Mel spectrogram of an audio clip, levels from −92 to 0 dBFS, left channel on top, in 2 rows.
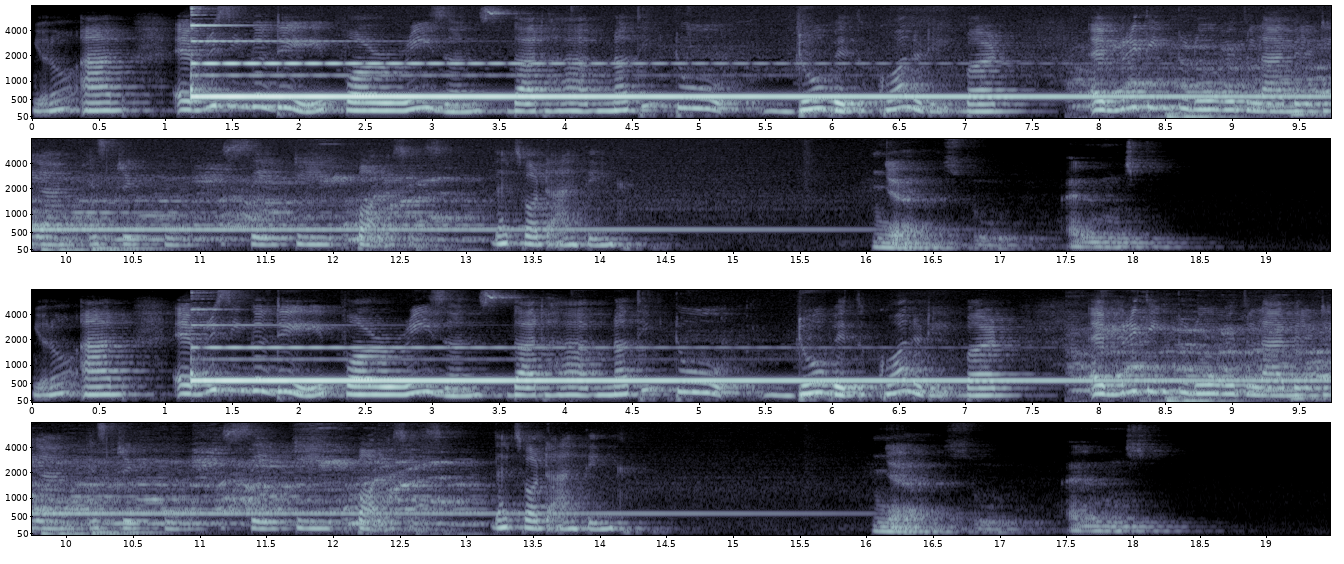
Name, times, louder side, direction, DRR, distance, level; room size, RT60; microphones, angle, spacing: voice 1, 0.0-7.3 7.6-10.9 11.2-12.8 13.2-14.1, equal, 5° right, 5 dB, 1.3 m, -29 dB
sound 1, 1.2-13.7, left 3 dB, 80° left, 1.5 m, -22 dB
sound 2, 7.7-13.1, right 1 dB, 85° right, 7.8 m, -36 dB
voice 2, 16.0-17.0 17.5-18.0, equal, 50° left, 1 dB, 6.7 m, -35 dB
24.5 x 13.5 x 7.8 m, 0.85 s
head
